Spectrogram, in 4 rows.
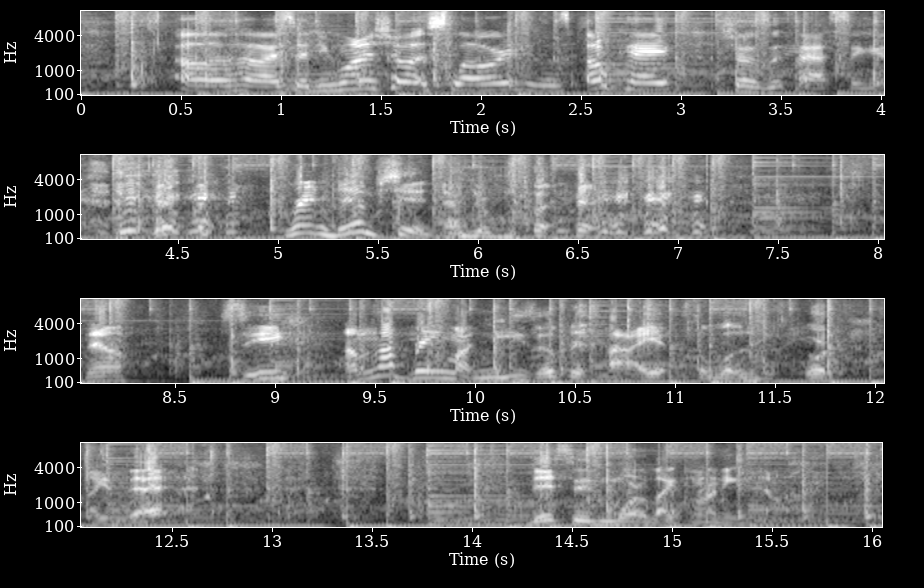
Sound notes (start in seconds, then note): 4.0 both laugh; 5.9 laughs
